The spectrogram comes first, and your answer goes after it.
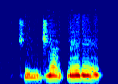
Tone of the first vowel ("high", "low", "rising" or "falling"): low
